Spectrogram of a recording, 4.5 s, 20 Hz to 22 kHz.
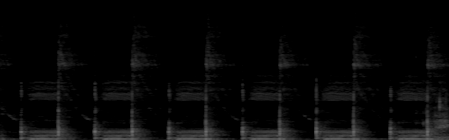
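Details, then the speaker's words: Eufy E20 wearable breast pump, rated under 46 dB: quiet, rhythmic whirring cycles, about 80 a minute, each starting with a soft click; breast pump motor running normally. "Now in terms of noise, I get this quite often. It is less than 46 dB."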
